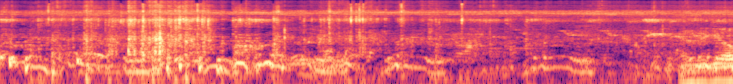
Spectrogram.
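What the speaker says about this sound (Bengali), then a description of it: "পায়রাগুলোকে দেখানোর চেষ্টা করি একটু।" Pigeons in a loft cage, high-flying kabootar, coo in steady overlapping low calls with a few chirps, close and moderately loud and continuous throughout; light rain begins outside.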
